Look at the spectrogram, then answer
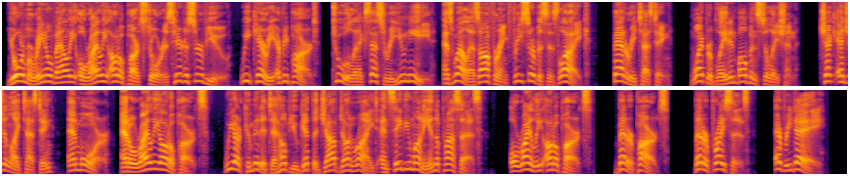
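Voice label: English USA male, english american voice over talent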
